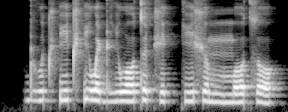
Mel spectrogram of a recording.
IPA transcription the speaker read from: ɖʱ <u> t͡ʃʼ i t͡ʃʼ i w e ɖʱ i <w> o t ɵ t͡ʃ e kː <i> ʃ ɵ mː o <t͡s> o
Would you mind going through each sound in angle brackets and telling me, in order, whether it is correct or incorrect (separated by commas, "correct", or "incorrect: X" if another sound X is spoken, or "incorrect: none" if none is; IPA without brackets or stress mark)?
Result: correct, correct, correct, correct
